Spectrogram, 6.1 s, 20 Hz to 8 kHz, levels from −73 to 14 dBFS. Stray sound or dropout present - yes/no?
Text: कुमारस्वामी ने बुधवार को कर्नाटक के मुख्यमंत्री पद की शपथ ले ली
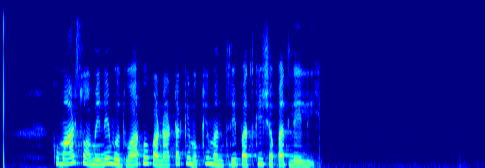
no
